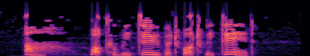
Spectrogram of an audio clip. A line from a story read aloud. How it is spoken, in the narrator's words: We sighed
